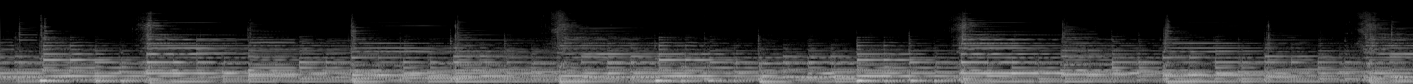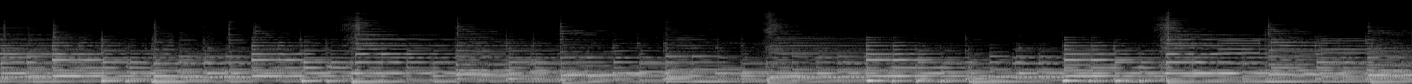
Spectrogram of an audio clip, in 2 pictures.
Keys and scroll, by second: 0.8 p, 2.1 p, 3.0 p, 3.9 p, 4.8 p, 6.1 4, 8.9 ctrl+z, 11.5 ctrl+z, 15.6 ctrl+z, 21.7 3, 23.3 F1, 23.4 F2, 24.6 p, 26.6 p, 27.6 p.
